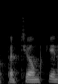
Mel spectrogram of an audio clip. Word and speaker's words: Potemkin: Have y'all seen the film Battleship Potemkin, or Potemkin if you're pronouncing it in the Russian way?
